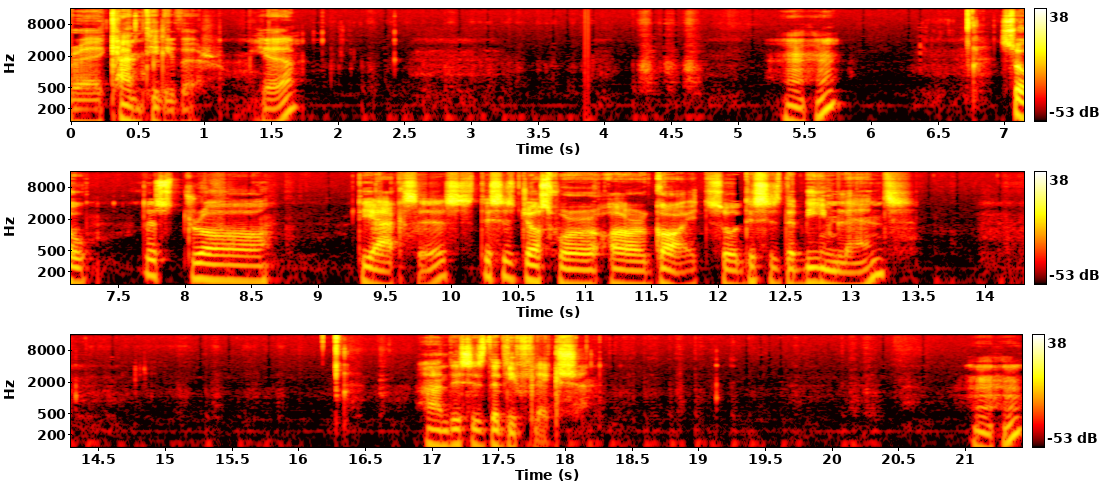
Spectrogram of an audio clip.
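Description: A felt-tip pen squeaks and scratches on paper.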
